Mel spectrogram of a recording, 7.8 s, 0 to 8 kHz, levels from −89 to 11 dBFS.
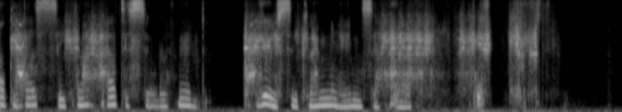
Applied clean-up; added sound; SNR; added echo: neural diffusion model UNIVERSE++.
